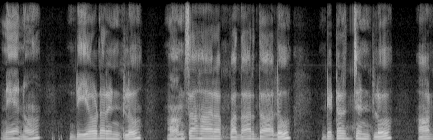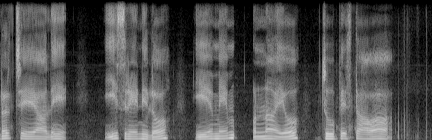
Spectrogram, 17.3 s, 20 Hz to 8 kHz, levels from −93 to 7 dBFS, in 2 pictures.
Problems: background sounds at intervals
